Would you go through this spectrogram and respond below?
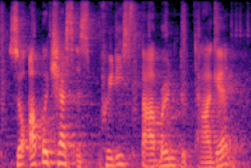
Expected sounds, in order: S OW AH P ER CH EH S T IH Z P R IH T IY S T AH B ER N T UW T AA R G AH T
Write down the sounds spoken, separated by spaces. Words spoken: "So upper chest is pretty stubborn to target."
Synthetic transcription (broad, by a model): S OW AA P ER CH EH S IH S P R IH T IY S T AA B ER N T UW T AA G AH T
